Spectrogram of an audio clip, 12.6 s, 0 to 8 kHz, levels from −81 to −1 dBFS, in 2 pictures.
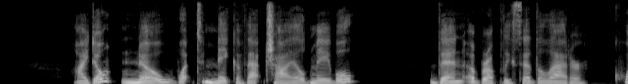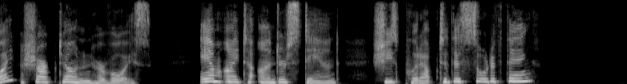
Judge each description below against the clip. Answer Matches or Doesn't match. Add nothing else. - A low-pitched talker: Doesn't match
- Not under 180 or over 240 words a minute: Doesn't match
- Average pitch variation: Doesn't match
